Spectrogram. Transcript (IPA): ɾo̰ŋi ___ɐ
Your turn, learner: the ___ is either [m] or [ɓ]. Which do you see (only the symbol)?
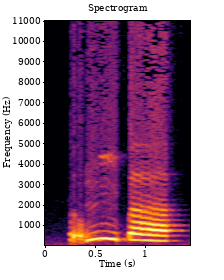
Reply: ɓ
